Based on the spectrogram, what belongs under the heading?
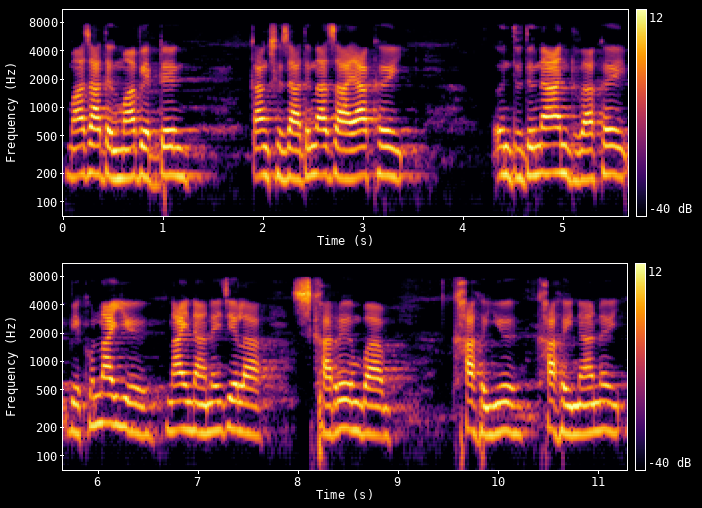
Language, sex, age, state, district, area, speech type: Bodo, female, 45-60, Assam, Kokrajhar, rural, spontaneous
